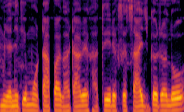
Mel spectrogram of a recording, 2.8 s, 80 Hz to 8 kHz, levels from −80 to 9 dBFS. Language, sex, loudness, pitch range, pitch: Angika, male, -14 LUFS, 125-140 Hz, 135 Hz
